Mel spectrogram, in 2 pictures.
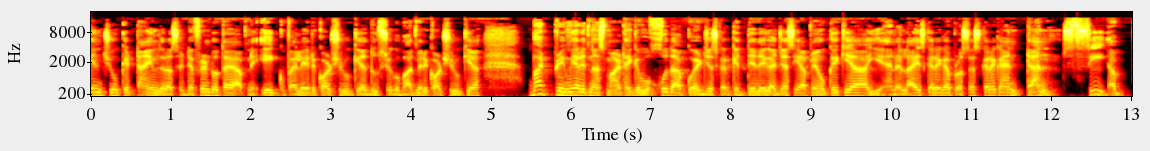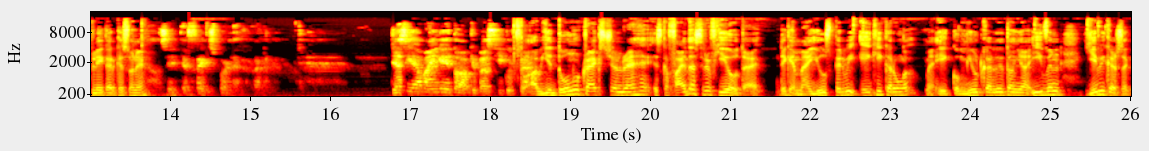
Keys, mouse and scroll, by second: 6.9 click, 13.4 space, 18.1 space, 22.4 click, 24.7 click.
